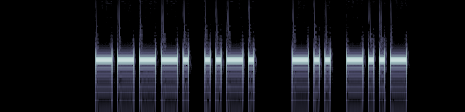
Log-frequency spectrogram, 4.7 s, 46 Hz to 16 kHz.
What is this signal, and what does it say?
Morse code, heard as a keyed tone, about 21 wpm, 700 Hz. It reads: 9F DX
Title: Field Day Exchanges Encore - 22wpm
